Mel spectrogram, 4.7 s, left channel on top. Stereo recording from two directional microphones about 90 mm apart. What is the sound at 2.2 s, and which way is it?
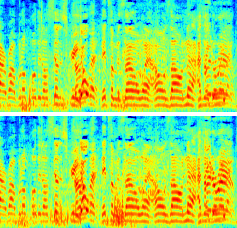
Speech, 20° left (ahead or behind).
